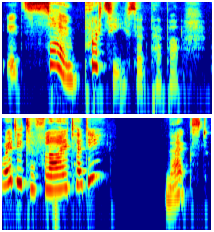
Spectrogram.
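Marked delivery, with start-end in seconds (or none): 0.1-1.5 put-on high, slow child's coo; pleased little-girl voice; delighted admiration. A narrator's reading. Child admiring her decorated broomstick. 2.6-3.7 high, loud playful question; pitched-up little-girl voice; eager child. A narrator's reading. Child talking to her teddy.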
